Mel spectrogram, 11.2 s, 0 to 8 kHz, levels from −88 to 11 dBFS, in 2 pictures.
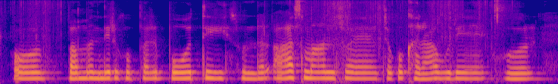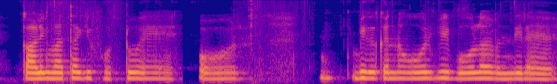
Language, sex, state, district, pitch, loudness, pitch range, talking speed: Marwari, female, Rajasthan, Nagaur, 215 Hz, -18 LUFS, 205-220 Hz, 160 wpm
